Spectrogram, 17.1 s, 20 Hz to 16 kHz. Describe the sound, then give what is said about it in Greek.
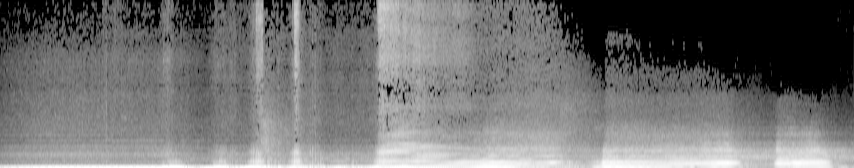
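The twin-turbo engine of an Alfa Romeo GTV Twin Callaway Turbo sports car, one of 17 built, with about 230 horsepower, idles steadily, then blips the throttle in quick bursts before a long, loud rev climbs and falls, followed by two shorter revs. No talking. “Είχα την Αλφα Ρωμαίο GTV. Πρόσχε. Στην Αμερική. GTV Twin Callaway Turbo.”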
